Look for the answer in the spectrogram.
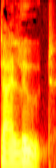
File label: "dilute", us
